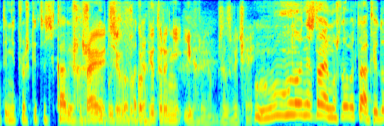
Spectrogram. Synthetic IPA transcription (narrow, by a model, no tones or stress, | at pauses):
t̪ɪmnʲit̪ɾɔʃkɪsɛt͡sʲi̥kɑʋʲiʃɐɦɔnj̪ɐʊbud̪ɔ̰ɐdkɔmɐmpʲjut̪ernʲiʔiɦɾɪzɐzʋɪt͡ʃa̰jnunɛznɑjʊmɔʒlˠɪʋɔt̪ɑkjʲid̪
